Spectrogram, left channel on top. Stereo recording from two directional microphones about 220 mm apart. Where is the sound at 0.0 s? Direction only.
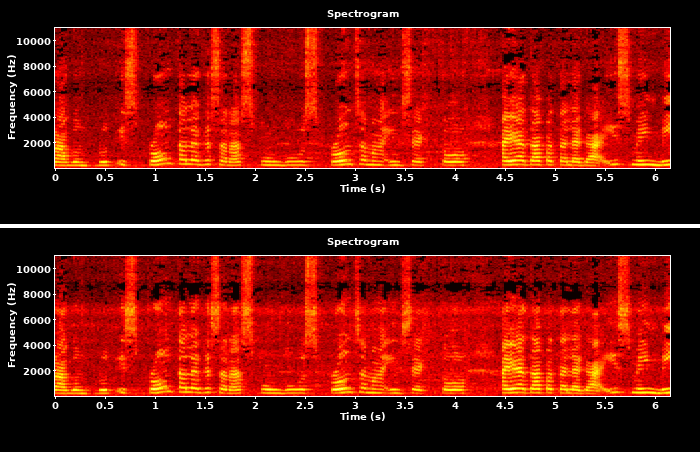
Centre (ahead or behind).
